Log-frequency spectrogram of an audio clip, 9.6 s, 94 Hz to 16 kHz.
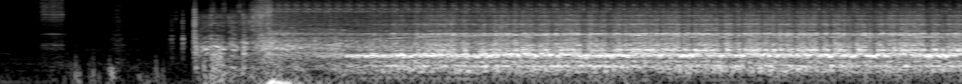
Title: BMW 7 Series E65 Cold Start Grinding Noise N62B44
